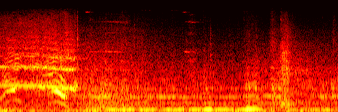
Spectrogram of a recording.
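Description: A car accelerates and swerves: tyres squeal in a brief, sweeping screech at the start, and a low, steady engine drone follows beneath.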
